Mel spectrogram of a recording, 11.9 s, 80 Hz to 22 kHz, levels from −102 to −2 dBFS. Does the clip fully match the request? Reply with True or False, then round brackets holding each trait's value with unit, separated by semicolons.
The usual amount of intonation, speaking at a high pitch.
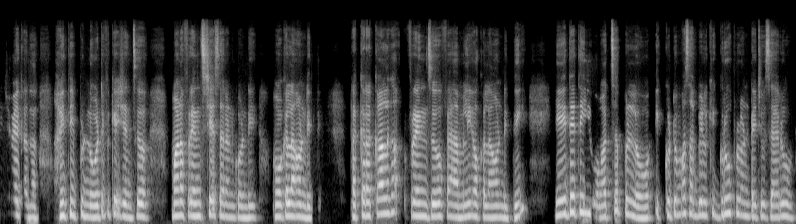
True (3.2 semitones; 225 Hz)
